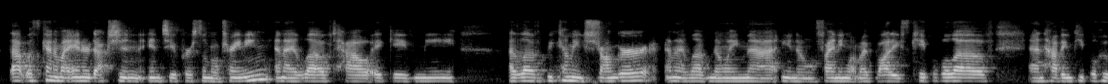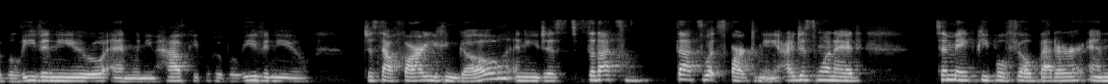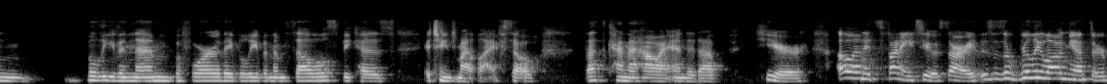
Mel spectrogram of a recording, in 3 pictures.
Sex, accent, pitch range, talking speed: female, American, 160-220 Hz, 195 wpm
